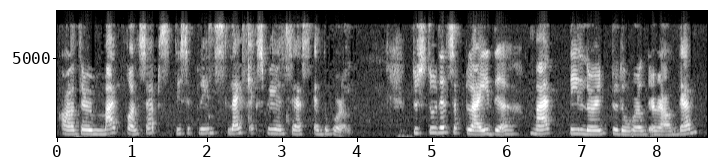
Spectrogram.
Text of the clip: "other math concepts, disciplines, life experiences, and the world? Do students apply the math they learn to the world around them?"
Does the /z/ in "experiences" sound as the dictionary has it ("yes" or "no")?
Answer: no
